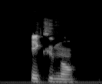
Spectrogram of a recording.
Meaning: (verb) present participle of écumer; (adjective) foaming; frothing
- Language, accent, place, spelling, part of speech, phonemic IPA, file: French, France, Lyon, écumant, verb / adjective, /e.ky.mɑ̃/, LL-Q150 (fra)-écumant.wav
